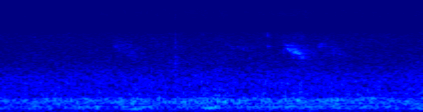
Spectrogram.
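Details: Steady, broad, droning buzz from honey bee colonies that are rapidly building comb on foundation sheets. A short high chirp rises briefly above the hum midway through.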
